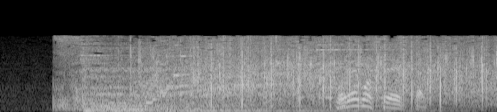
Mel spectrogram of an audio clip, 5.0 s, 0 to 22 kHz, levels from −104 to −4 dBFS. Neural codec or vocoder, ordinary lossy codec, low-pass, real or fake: none; MP3, 24 kbps; 7.2 kHz; real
